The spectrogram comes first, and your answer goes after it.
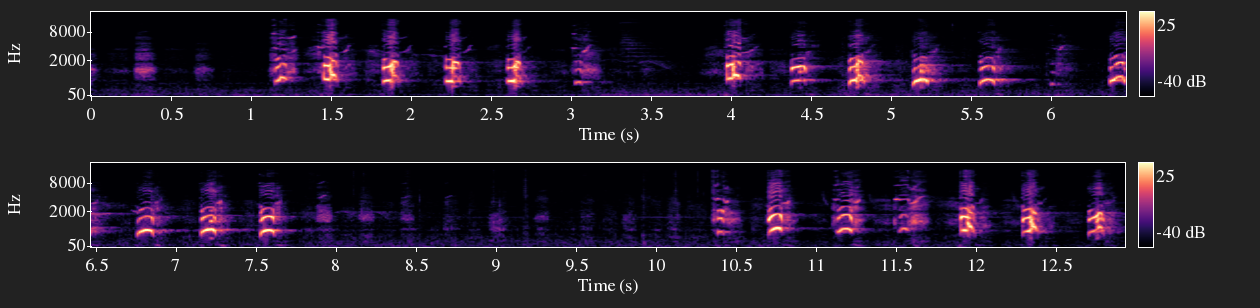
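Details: Nine-month-old male German Shepherd giving bursts of quick, sharp barks at about two to three per second, separated by short pauses and brief quiet spells.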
